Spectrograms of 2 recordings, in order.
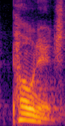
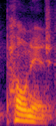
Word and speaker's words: Pwnage: course they call it ponage they actually pronounce the p ponage and that was all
